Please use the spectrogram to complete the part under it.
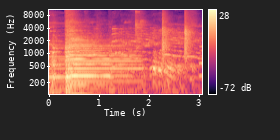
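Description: A man strums a chord on an acoustic guitar.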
